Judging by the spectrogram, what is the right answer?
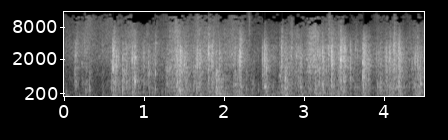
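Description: Brown paper shopping bag rustling and crinkling as a hand rummages inside it, a dense run of sharp crackles.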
